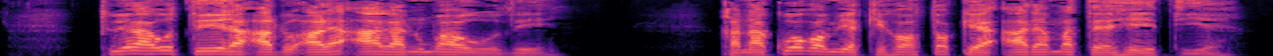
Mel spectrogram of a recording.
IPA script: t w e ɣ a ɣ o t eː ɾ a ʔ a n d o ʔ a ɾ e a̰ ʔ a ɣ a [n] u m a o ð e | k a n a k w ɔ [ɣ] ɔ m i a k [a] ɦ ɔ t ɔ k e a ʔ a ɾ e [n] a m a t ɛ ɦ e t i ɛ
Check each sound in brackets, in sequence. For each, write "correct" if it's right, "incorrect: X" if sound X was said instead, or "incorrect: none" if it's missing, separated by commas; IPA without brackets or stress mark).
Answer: correct, correct, incorrect: e, incorrect: none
